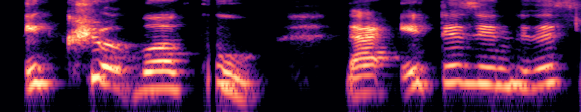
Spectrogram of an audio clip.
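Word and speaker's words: Ikshvaku: given by Manu was ishaku ikaku it's very difficult to pronounce but it is ikaku that it is in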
